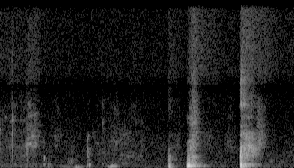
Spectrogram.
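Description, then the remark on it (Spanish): A few soft, muffled breaths build up, then three abrupt, held-back bursts, like someone trying to stifle a sneeze or cough, with no talking. “Eso soy yo casi muriendo, estaba a punto de, de estornudar, toser, no sé, ya con la edad, ya no sabes si estornudas o toses.”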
